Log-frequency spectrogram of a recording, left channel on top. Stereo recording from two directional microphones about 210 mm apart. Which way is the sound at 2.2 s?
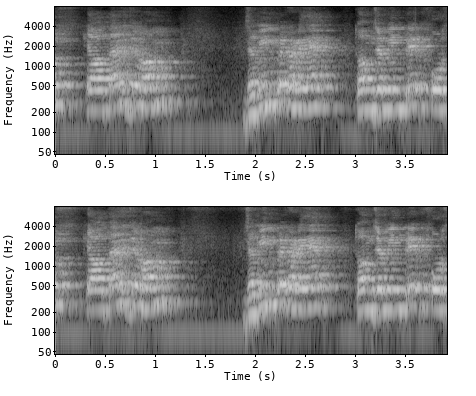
Centre (ahead or behind).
